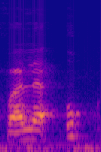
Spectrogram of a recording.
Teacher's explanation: Dia tak lepas qalqalah. Sepatutnya qalqalah tu lepas.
